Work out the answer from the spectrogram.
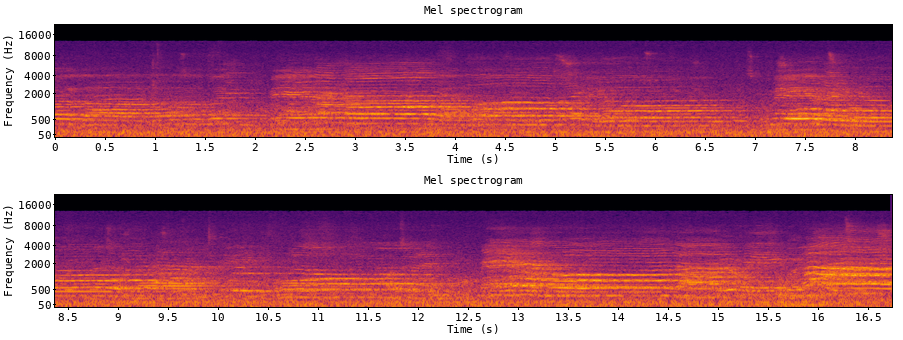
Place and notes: Neustadt-Nord, Cologne, Germany - Neighbours singing
Neighbours singing in the backyard.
